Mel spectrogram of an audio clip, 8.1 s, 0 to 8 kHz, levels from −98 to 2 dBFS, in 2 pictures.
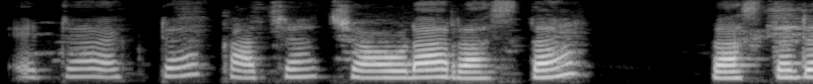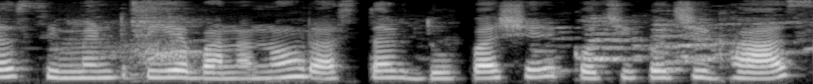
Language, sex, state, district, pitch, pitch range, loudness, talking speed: Bengali, female, West Bengal, Jalpaiguri, 245 Hz, 230-270 Hz, -21 LUFS, 110 wpm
